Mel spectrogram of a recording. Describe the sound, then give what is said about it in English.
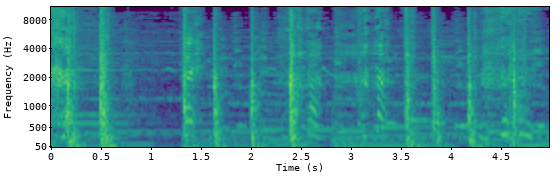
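Mowgli steps into a pair of leather shoes and stomps on a floor in a string of loud, heavy thuds at an uneven, clumsy pace, about ten or eleven footfalls, with steady tonal music playing underneath. “He steps into them and stomps around.”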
